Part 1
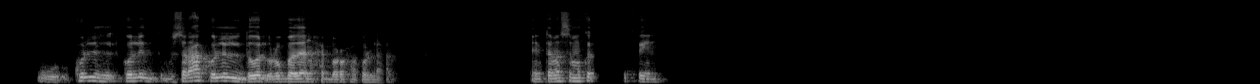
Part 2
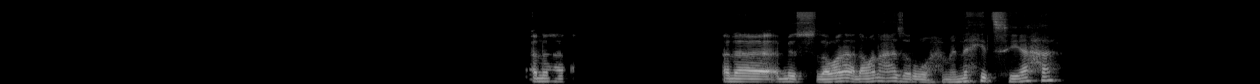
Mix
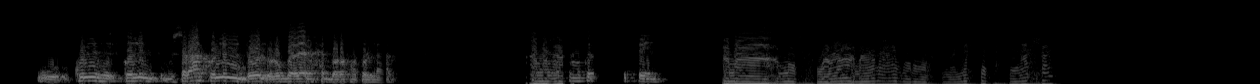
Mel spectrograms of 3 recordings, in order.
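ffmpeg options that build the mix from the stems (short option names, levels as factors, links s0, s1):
-filter_complex "[0:a]volume=0.75[s0];[1:a]aeval=exprs='abs(val(0))':c=same,volume=0.596,afade=t=out:st=7.14:d=0.67:silence=0.398107,afade=t=out:st=8.65:d=0.36:silence=0.398107,asplit=2[s1][s2];[s2]apad=whole_len=556064[s3];[s0][s3]sidechaincompress=threshold=0.00398:ratio=5:attack=7.7:release=323[s4];[s4][s1]amix=inputs=2:normalize=0,lowpass=f=2400:p=1,asoftclip=type=hard:threshold=0.0282,alimiter=level_in=4.22:limit=0.0631:level=0:latency=1:release=250,volume=0.237"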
